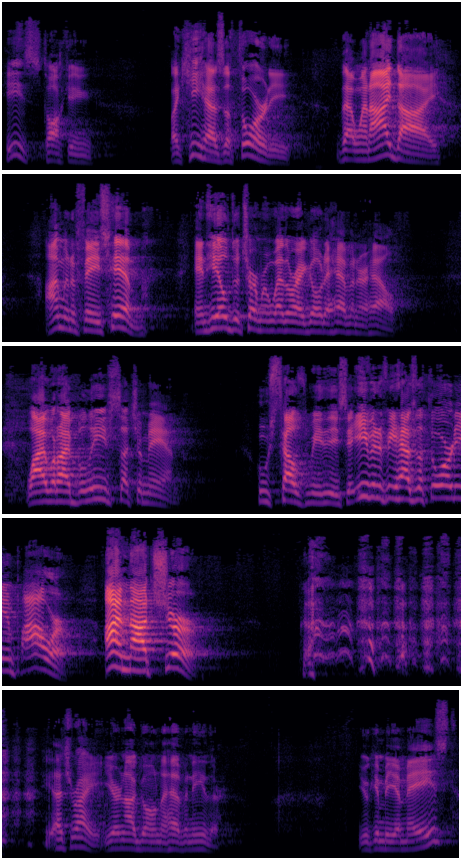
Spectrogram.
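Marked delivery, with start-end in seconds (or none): 0.0-15.8 doubting listener voiced louder and higher, rising near the end; skeptical crowd member. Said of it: "they're like". 16.8-18.8 sudden high burst of laughter. Real, not acted. Pastor laughs after acted quote.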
